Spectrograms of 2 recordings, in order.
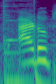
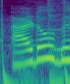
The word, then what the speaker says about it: Adobe: So number one in that list is Adobe Stock. And one more information before starting, Adobe is Indian English pronunciation and Adobe is British and American English.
